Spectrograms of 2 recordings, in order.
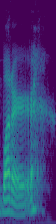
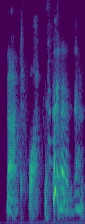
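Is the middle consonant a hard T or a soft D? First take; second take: soft D; hard T. First: The middle consonant is a soft D sound. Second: The middle consonant is a hard T sound. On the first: The speaker calls it right. "we do that D" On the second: The speaker calls it wrong. "that's a little bit aggressive"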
